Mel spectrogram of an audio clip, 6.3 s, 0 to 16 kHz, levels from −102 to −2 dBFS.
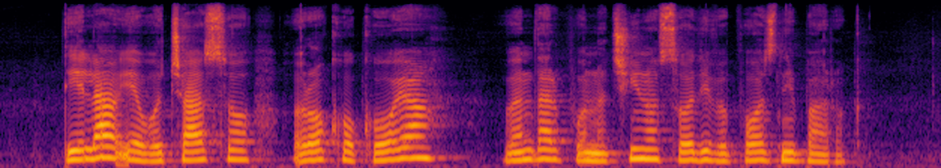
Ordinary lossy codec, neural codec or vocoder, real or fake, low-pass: none; vocoder, 44.1 kHz, 128 mel bands every 512 samples, BigVGAN v2; fake; 14.4 kHz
